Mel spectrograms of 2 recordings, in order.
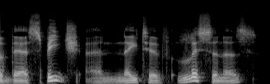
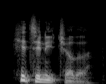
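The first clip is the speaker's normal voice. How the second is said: ordinary talk, nothing marked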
